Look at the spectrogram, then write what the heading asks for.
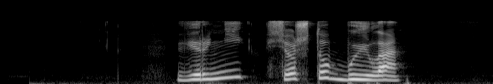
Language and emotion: Russian, angry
